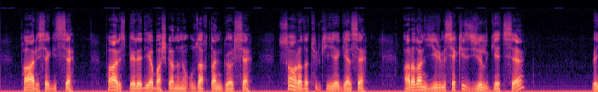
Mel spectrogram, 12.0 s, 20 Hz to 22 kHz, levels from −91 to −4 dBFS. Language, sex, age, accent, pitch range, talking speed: Turkish, male, 60-79, native, 95-110 Hz, 80 wpm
